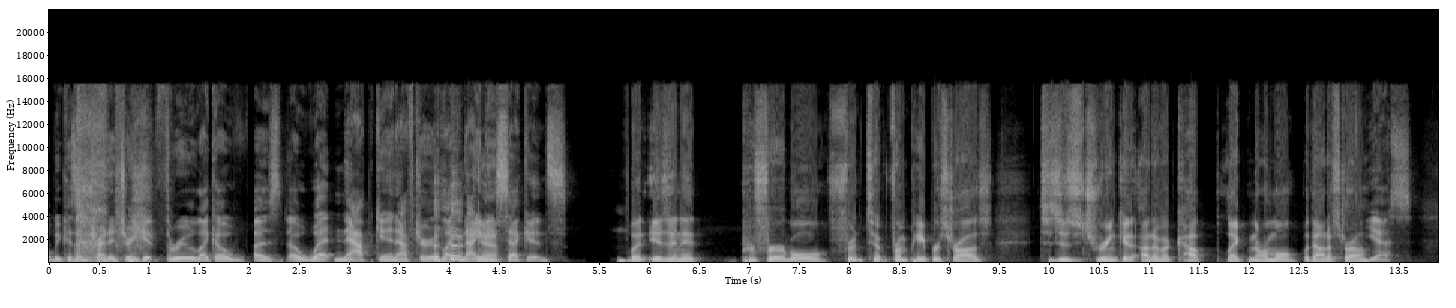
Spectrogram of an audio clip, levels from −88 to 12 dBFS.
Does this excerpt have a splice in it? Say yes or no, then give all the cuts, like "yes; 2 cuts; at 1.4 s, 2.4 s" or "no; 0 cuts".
yes; 1 cut; at 5.8 s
